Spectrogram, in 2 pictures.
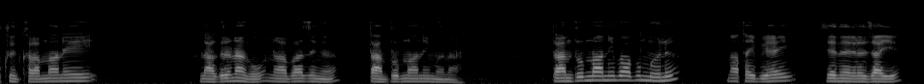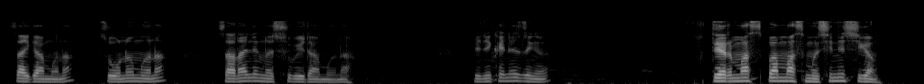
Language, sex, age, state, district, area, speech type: Bodo, male, 45-60, Assam, Baksa, rural, spontaneous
